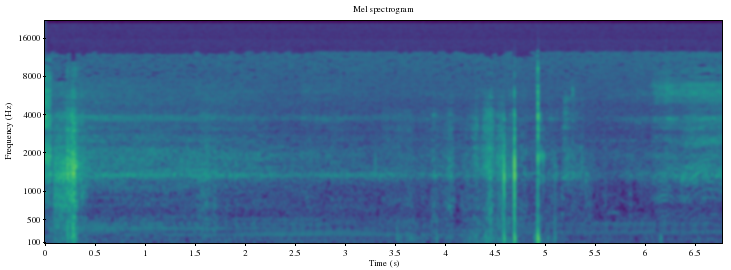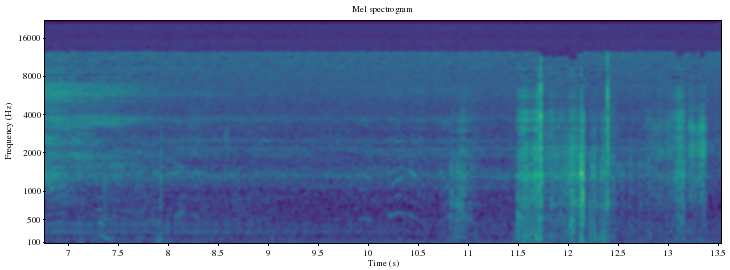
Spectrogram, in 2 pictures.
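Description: A snowmobile engine idles steadily nearby.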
